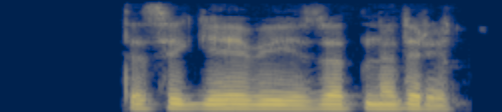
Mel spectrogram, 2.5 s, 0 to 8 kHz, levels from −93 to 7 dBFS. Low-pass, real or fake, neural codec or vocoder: 7.2 kHz; real; none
